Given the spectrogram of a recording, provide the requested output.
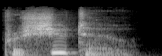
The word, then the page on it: prosciutto: British English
